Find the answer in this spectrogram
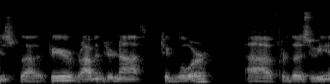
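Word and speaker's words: Tagore: where the mind is without appear Robin Dernath to Gore. Uh for those of you interested um it is spelled T A G O R E.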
